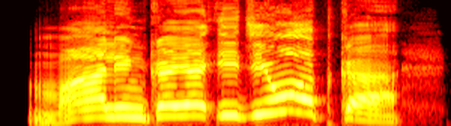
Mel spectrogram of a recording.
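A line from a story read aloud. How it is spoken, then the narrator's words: Shouted. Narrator (Russian): крикнул он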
